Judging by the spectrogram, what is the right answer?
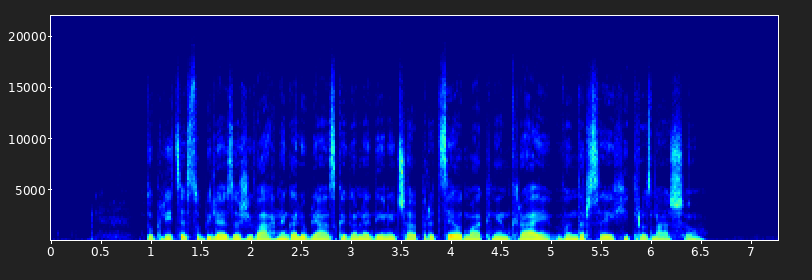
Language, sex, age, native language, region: Slovenian, female, 18-29, Slovenian, Zasavska region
